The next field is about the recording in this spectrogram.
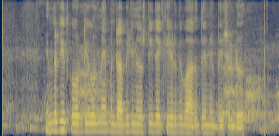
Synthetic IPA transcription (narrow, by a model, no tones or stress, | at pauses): ɪnd̪əɾd͡ʒiːt̪koːɾd̪ijoːlneːpəɲd͡ʒaːbiːjuːnɪʋəɾsʈiːd̪eːkʰeːɽʋɪbaːɡd̪eːnɪɾd̪eːʃəkɖəː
